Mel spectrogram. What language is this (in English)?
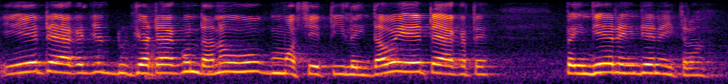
Punjabi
